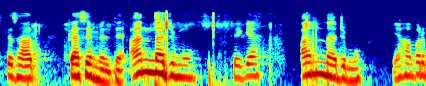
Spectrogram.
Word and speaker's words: النجم: وہی پڑھا جائے گا، بیکمز این النجم، ہاں دیکھیں نا اصل میں کیا تھا، النجم تھا، النجم، لیکن کیا بن گیا یہ النجم، ٹھیک ہے، النجم، ال، ہاں بالکل ال سائلنٹ ہو جائے گا۔ اسی طرح دیکھیں الرجل،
